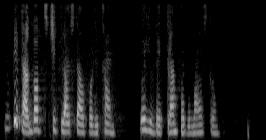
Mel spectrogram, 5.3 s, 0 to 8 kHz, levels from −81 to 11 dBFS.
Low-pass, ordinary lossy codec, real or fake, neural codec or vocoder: 7.2 kHz; none; fake; codec, 16 kHz in and 24 kHz out, 0.6 kbps, FireRedTTS-2 codec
